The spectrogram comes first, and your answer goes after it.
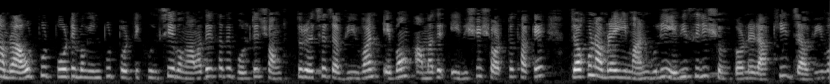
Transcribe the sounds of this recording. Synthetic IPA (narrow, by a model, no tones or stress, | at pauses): amɾaauʈ̚puʈ̚poɾʈeboŋinpuʈ̚poʈːikʰult͡ɕʰieboŋamad̪eɾkʰat̪ʰebʱolʈeɾʃɔŋd͡ʑuk̚t̪oɾoet͡ɕʰed͡ʑabiʋaneboŋamad̪eɾejbiʃɔeʃɔɾt̪ʰːot̪ʰaked͡ʑɔkʰonamɾaejmanɡuliebisiɾiʃomikoɾneɾːakʰid͡ʑavia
